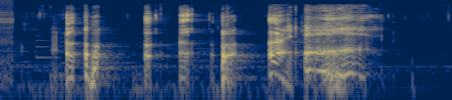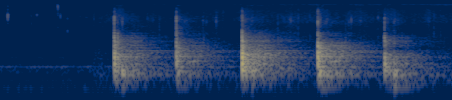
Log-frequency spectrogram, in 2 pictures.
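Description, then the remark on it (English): A lactose-intolerant cat named Larry retches and gags in a run of harsh, throaty heaves: a quick cluster of spasms, a brief pause, then five more spaced, rasping heaves. There's no talking. “Oh, Larry, you vomited again.”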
